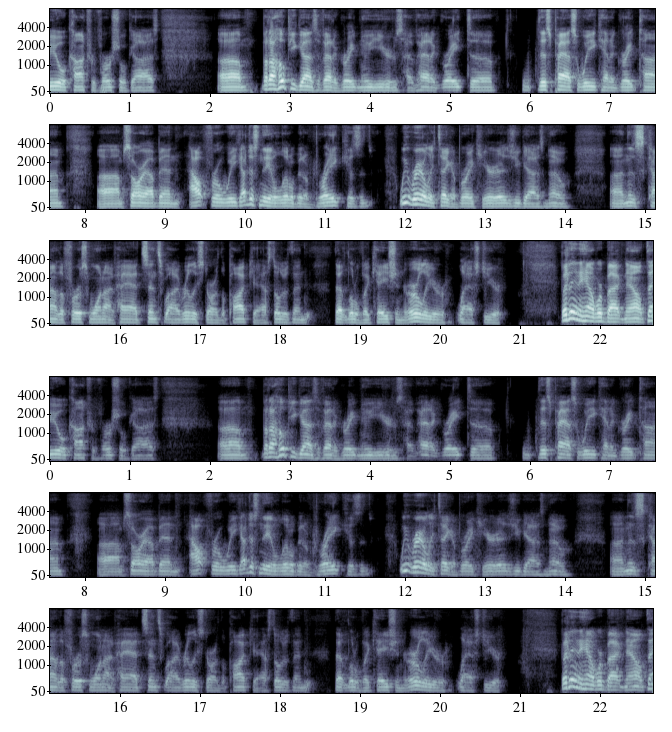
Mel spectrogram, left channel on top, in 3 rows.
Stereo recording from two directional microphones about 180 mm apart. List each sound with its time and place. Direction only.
0.0 s speech: 40° left (ahead or behind)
